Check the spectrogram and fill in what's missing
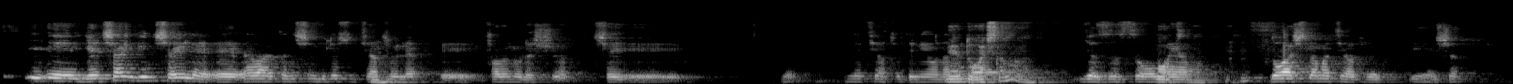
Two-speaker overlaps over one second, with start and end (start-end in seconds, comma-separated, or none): none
